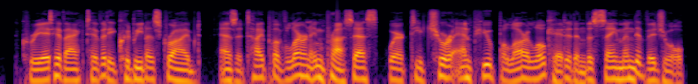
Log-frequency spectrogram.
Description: Location: USA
